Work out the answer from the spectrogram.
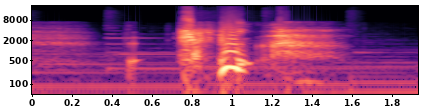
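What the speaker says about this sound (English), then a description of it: "I need to sneeze" A single sharp sneeze erupts from a person suffering hay fever, with a brief inhale before the loud burst and a trailing exhale, close and clear against a quiet room.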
